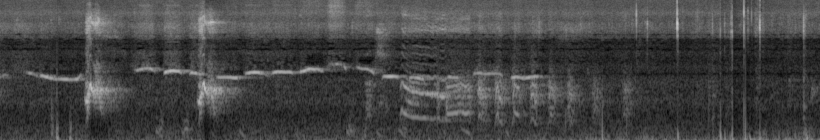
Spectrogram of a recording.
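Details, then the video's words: Parsnip, a pet adolescent male Mountain Quail, excited and hormonal, gives clear drawn-out whistles near one pitch, some slurring down, with a brief burst of layered notes midway, over a steady low rumble. "Sweet dawn chorus of Mountain Quail"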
